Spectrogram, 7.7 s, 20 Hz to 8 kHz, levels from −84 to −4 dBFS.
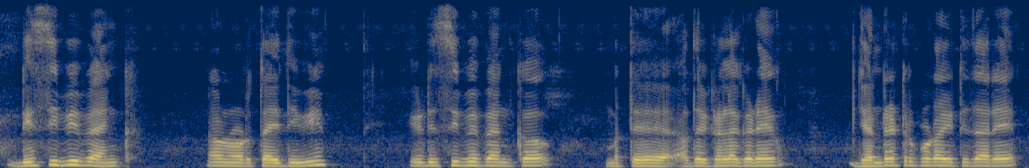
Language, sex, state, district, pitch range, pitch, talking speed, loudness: Kannada, male, Karnataka, Bellary, 145-165 Hz, 155 Hz, 100 wpm, -23 LUFS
